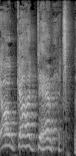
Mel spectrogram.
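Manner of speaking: high, slow hammed-up groan of a line; drawn-out, put-upon curse; exasperated mock voiceover. Host imagines the actor fed up on hearing Clem again. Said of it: "be like".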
